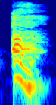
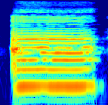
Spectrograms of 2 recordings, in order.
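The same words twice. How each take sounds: First: The pitch falls sharply from high to low. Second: The pitch stays high and level. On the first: "The fourth tone you go ah, go all the way down" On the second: "the first tone is like ah"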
